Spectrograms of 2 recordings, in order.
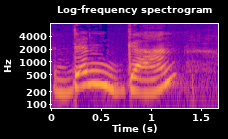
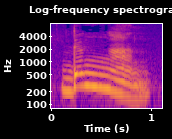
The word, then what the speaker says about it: dengan: of pronounce it as then gun we pronounce it as um like when you have to say ringing that an and G in the ringing is mm that's why we say it as Denman instead of them gun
